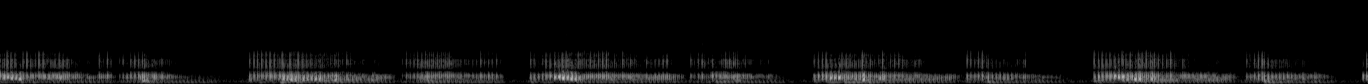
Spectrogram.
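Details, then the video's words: Relaxed domestic cat purring steadily, a low rumbling buzz swelling and fading in phrases about every two and a half seconds, each with breathing pauses, indoors in a quiet room. "Sweet Cat Purrs Relaxed Kitten Purring"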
